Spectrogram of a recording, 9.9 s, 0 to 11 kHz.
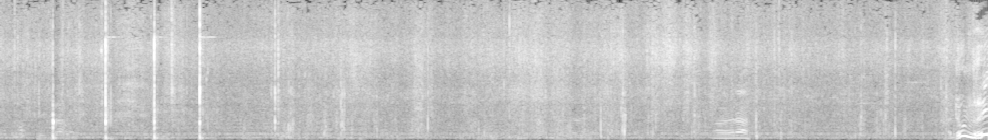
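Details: Honey bees at a hive inside a hole in a tree trunk during a honey harvest, filmed on a GoPro Hero5 Black. A steady low droning hum runs throughout, with sharp knocks in the first two seconds and brief voices near the end.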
